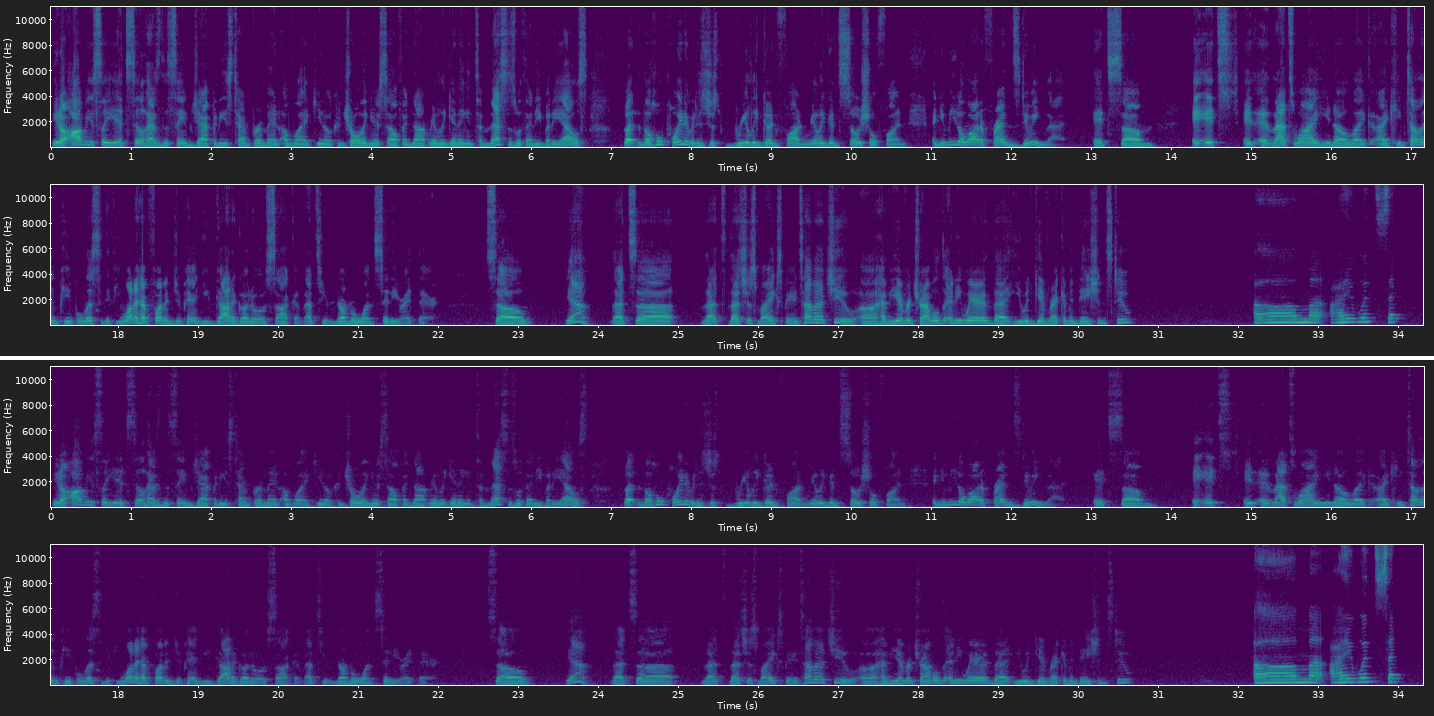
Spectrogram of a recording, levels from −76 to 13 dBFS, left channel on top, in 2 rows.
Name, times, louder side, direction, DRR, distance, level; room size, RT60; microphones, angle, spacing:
voice 1, 0.0-12.7 13.0-13.8 14.3-22.0 22.6-23.2 23.6-23.9 24.2-24.9 25.3-30.7, left 6 dB, 50° left, 0.3 m, -30 dB
voice 2, 32.2-33.9, right 1 dB, 65° right, 0.8 m, -27 dB
5.2 x 2.1 x 3.4 m
head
